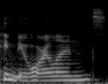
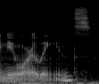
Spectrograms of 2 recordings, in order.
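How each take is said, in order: First: "New Orleans" as new OR-linz; local pronunciation. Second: "New Orleans" as new or-LEENZ; habitual pronunciation. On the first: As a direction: keep the end of "Orleans" short, like "linz". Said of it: "do my best to do". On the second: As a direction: say "Orleans" with a long, stressed "leens". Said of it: "if I get caught up in the moment". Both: Shown as a demonstration.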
